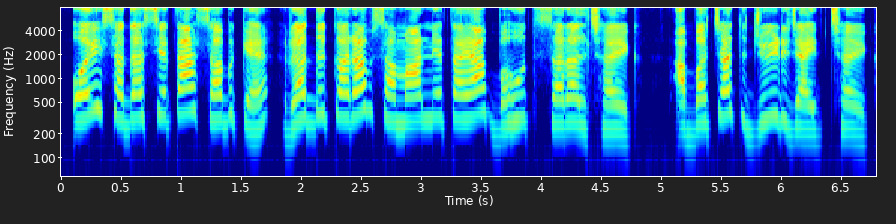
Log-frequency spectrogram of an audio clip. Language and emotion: Maithili, neutral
